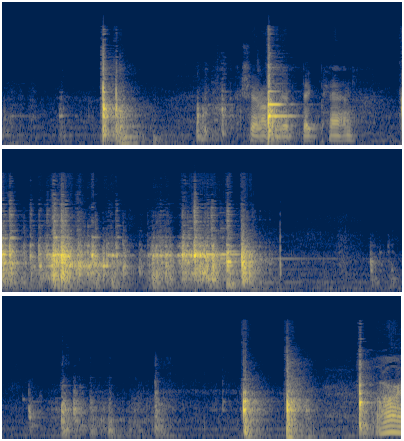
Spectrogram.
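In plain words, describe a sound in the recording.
A cabinet door opens and bangs shut.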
